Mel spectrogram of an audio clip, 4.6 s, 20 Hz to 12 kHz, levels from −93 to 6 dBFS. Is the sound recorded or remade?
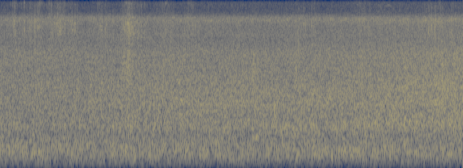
recorded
